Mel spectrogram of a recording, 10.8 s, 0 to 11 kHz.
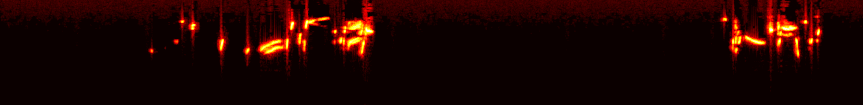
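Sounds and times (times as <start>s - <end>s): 
European goldfinch twittering and whistling: 2.2s - 4.7s, 9.0s - 10.3s.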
